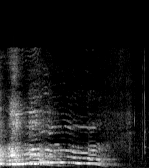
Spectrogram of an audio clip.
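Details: Siberian Husky pet howling indoors in a funny exchange over a mess; a short howl starting full and wavering, then sliding downward and fading out within two seconds.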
